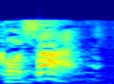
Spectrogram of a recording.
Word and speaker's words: corsage: corsage of course aj that's corsage spelled that a-g-e is pronounced like odd as in corsage or our garage now where did you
